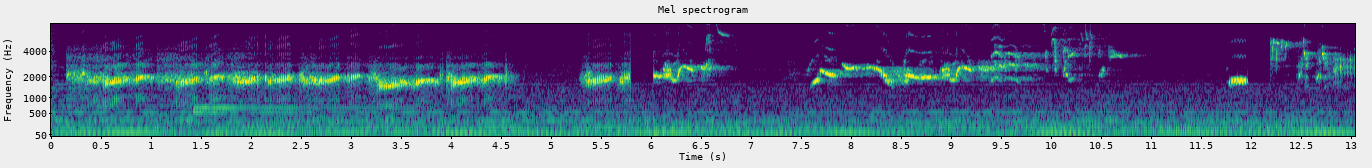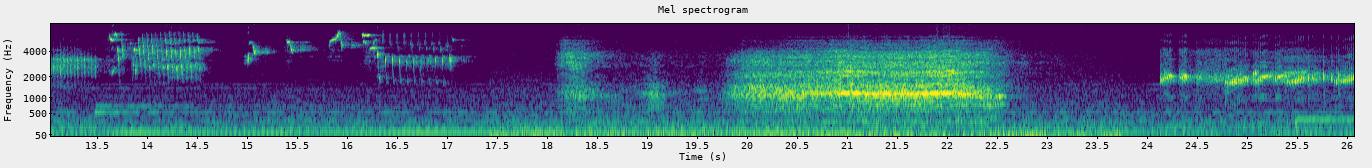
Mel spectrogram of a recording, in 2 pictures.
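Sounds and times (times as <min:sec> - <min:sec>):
bird trill: 0:05.3 - 0:06.8, 0:07.6 - 0:10.9, 0:11.8 - 0:23.8
low hum: 0:17.4 - 0:23.8.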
